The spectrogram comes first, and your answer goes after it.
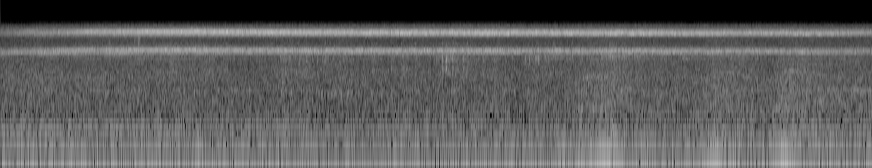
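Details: Cicadas in Mt. Faber park, Singapore, keep up a steady, piercing high buzz, a continuous shrill drone that barely wavers.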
